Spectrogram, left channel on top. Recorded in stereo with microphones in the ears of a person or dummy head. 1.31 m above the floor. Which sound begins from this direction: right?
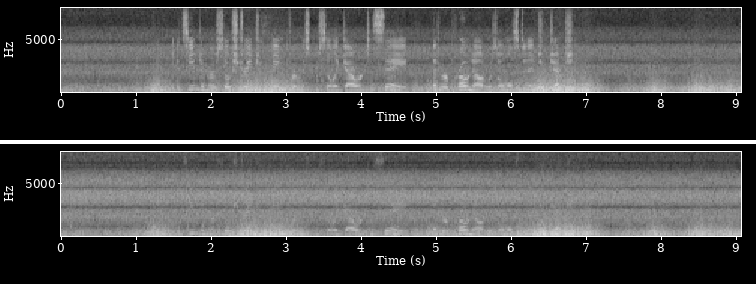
A machine running, at 0.0 s.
